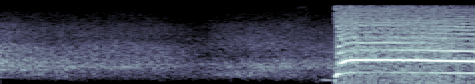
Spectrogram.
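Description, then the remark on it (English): A large audience shouts a prayer together in a dense, loud roar of overlapping voices, then abruptly switches to a strong, sustained ringing tone that holds steady to the end. “Brothers, shout it loud and clear.”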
